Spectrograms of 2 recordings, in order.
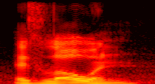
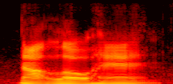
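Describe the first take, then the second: First: Lohan as LOH-an, the h silent; right pronunciation. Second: Lohan said LOH-han with the h and a flat a; wrong pronunciation. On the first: Correcting chat, Lohan said the right way. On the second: Correcting chat, Lohan said the wrong way. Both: Shown as a demonstration.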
